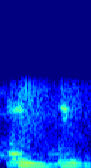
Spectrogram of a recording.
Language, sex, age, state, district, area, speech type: Kannada, male, 60+, Karnataka, Udupi, rural, conversation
